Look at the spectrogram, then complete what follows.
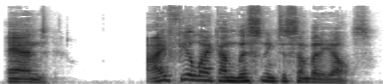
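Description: Male podcast host, higher-pitched and bright, chatty and profane, casual banter. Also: lively intonation, normal speed. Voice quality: deep booming voice. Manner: talkative, swears casually, self-deprecating. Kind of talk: casual chat.

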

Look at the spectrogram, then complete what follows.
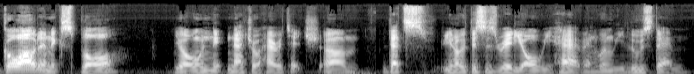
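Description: A man's voice: on the low side, fairly even intonation, moderate pace, fairly bright tone, clear, resonant tone, no echo. A man from Singapore giving earnest, thoughtful explanations as an interviewed plant ecologist.

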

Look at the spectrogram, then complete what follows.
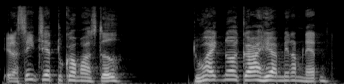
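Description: Fairy-tale youngest son, played by a male reader, guileless, plain-spoken, insistent, not very bright. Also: fairly high pitch, animated. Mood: bold, challenging. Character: dim-witted fearless youngest son, earnest and naive boy.

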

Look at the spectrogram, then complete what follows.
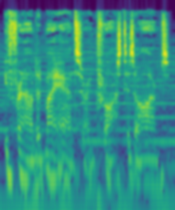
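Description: A man's voice: on the low side, fairly even intonation, normal speed, gravelly. A man reading scripted first-person fiction as the narrator of a horror podcast. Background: guitar music.

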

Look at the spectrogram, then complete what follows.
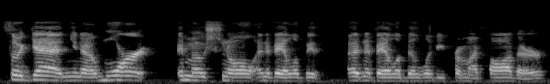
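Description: Middle-aged woman, French first language, lowish voice, confessional testimony, dull lo-fi recording. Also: flat delivery, moderate pace, fairly bright tone. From Canada. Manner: candid, confessional, reflective. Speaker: recovery group member sharing her story. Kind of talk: personal testimony at a support meeting.

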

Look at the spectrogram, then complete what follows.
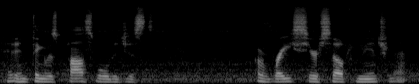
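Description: Faint noise and insect sounds sit around an actor playing a worried young man. He talks in a halting, baffled monologue at a middling pitch, in horror audio drama style. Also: level tone, close to an everyday voice. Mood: troubled, baffled. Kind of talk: audio drama monologue, recorded-diary narration.

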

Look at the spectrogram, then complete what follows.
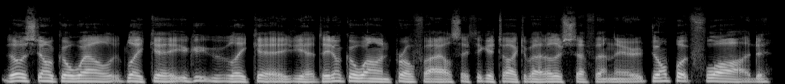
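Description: Male host for a bedtime podcast. Creaky, fry-heavy voice, rambling and hesitant, lulling delivery, very dry recording. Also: medium pitch, fairly even intonation, moderate pace, hardly any pauses, darkish tone, no echo. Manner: meandering, hesitant, trailing off into tangents. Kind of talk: rambling sleep podcast intro, soothing monologue.

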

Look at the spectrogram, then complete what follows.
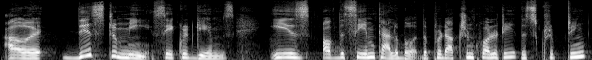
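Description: A woman with an Indian English accent co-hosting a casual podcast, animated and quick to laugh. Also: medium pitch. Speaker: podcast co-host. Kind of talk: casual chat.

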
